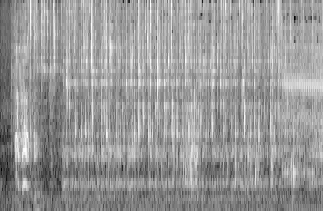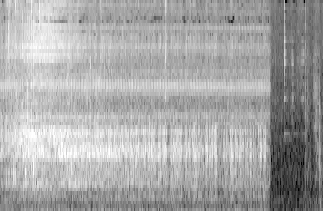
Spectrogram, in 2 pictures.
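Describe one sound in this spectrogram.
Coffee trickles into a mug.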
